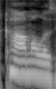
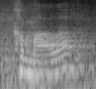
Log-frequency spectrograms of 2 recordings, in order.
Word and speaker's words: Kamala: presidency and Vice President Kamala Harris being sworn in here. Supreme Court Justice Sonia Sotomayor does mispronounce Kamala's name as Kamala.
